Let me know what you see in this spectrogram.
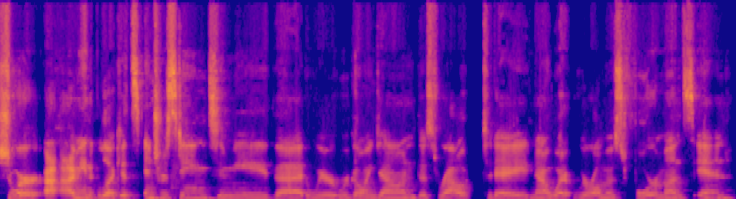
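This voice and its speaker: A woman with a Texas accent, medium in pitch with ordinary pitch variation, at a very slow pace with hardly any pauses. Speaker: YouTube commentator guest. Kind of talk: livestream discussion.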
